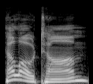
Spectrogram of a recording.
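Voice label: hello, male; trainer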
